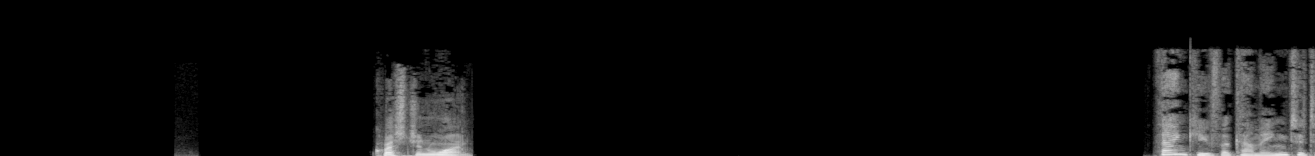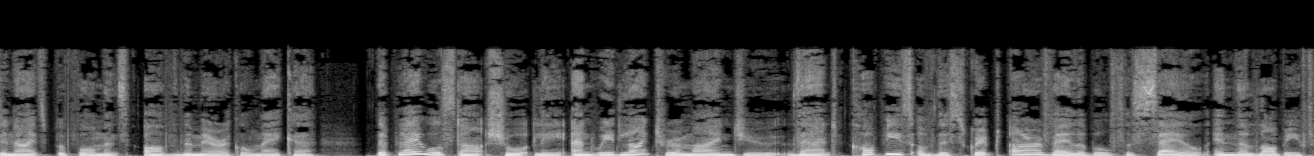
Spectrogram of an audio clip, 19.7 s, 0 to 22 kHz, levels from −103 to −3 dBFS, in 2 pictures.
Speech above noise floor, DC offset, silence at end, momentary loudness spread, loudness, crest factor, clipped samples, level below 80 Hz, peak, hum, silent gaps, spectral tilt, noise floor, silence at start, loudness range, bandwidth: over 71 dB; under 0.1%; 0 s; 6 LU; -20 LUFS; 20 dB; under 0.1%; -48 dBFS; -2 dBFS; none; 3.57-8.56 s; -6.5 dB/octave; under -90 dBFS; 2.8 s; 6 LU; 15.5 kHz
